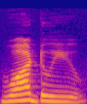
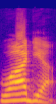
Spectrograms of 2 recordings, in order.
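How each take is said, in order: First: All three words are said fully and separately. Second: The words blend into one reduced form.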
